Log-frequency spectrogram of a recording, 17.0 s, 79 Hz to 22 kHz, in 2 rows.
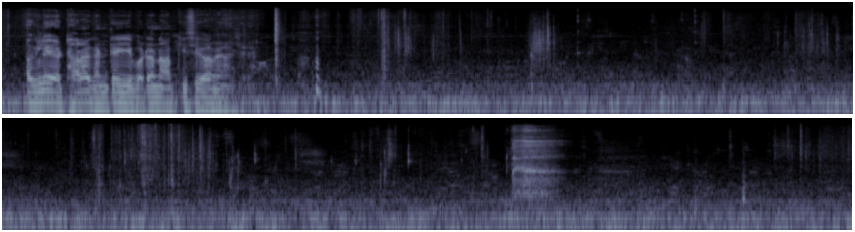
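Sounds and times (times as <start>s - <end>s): airliner cabin drone: 0.0s - 17.0s.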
